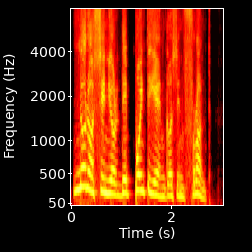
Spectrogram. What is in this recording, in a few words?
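Spanish male, voice; Pirates Of The Caribbean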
